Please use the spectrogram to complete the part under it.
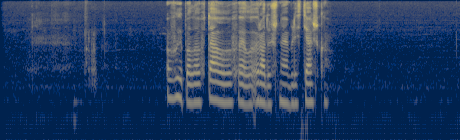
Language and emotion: Russian, neutral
